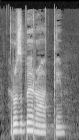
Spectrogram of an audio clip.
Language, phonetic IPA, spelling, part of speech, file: Ukrainian, [rɔzbeˈrate], розбирати, verb, Uk-розбирати.ogg
- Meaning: 1. to take apart, to disassemble, to dismantle, to take to pieces 2. to parse, to analyze, to unpack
